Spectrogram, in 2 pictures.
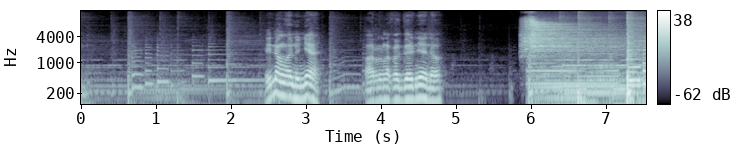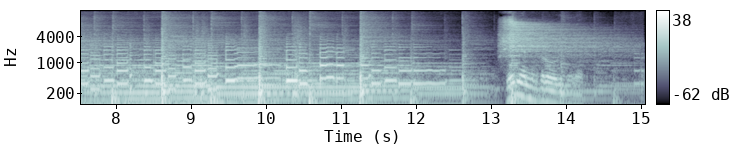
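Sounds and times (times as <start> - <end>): steady drum beat: 5.9 - 15.0
plucked guitar melody: 6.0 - 15.0.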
